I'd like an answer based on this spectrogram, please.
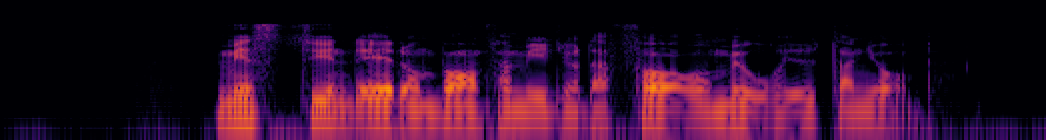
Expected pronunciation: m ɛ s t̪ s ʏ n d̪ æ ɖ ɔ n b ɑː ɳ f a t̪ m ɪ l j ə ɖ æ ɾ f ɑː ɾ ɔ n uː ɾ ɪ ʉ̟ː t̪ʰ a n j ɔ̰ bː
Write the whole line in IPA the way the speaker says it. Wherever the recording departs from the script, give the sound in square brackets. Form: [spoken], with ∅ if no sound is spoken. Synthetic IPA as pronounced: m ɛ s t̪ s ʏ n d̪ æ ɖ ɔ [m] b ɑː ɳ f a [∅] m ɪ l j ə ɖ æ ɾ f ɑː ɾ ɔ [m] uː ɾ ɪ ʉ̟ː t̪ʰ a n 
